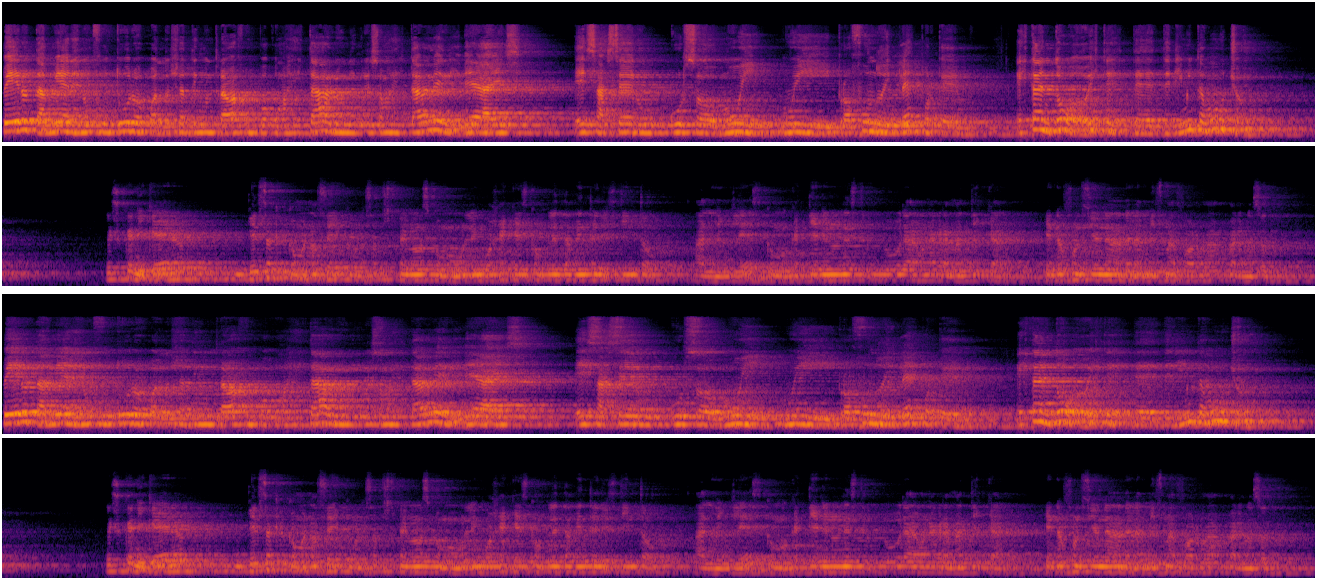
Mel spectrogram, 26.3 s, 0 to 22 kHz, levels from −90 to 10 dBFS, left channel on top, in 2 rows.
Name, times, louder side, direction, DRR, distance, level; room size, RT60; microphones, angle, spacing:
voice 1, 0.0-5.2 5.7-9.7 10.1-12.5, left 1 dB, 75° left, 1 dB, 1.6 m, -22 dB
voice 2, 14.2-15.0 15.4-19.7 20.0-23.2 23.6-25.8, equal, 5° right, -1 dB, 1.6 m, -29 dB
19.0 x 6.4 x 8.6 m, 2.6 s
head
